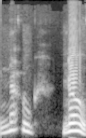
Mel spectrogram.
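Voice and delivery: high, loud struggling cry; mock panicked plea. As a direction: plead as you're dragged away. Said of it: "he's like".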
